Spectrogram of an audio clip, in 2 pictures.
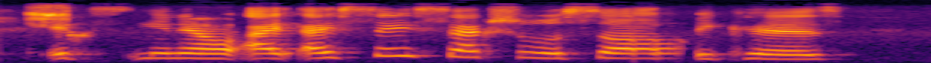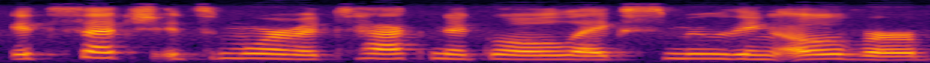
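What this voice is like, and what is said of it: Agitated, upset voice. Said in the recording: “as you can hear in my voice, I'm a bit riled up”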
